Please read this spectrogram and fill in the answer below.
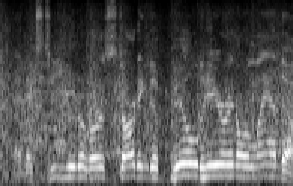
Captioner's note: crowd cheering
